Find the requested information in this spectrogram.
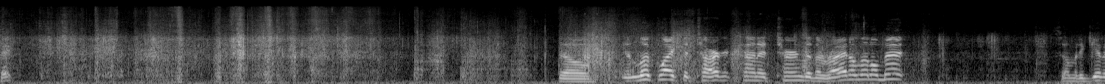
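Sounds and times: footsteps shuffling on dirt: 0.0 - 11.0.

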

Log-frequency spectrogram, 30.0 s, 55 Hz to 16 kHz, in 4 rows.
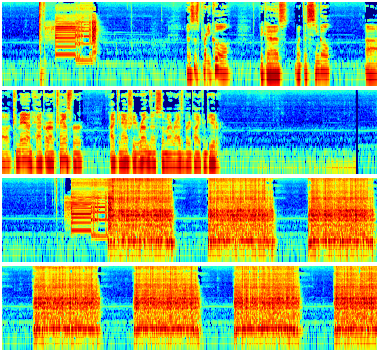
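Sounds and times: pager buzzing in pulses: 0.8 - 2.0, 16.2 - 20.5, 21.1 - 30.0.

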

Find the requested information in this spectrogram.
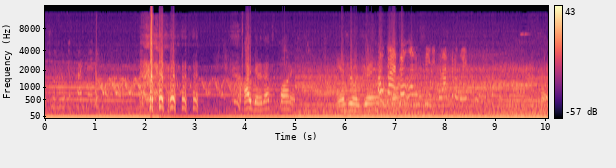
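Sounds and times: person laughing: 1.8 - 4.0.

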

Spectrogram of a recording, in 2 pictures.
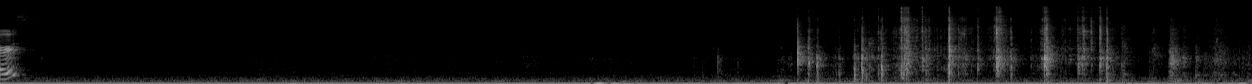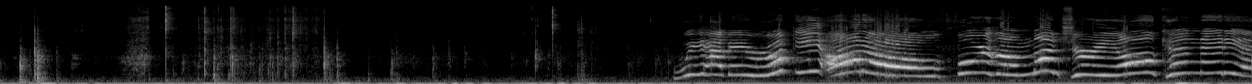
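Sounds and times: packaging crinkling and tearing: 7.8 - 19.2.

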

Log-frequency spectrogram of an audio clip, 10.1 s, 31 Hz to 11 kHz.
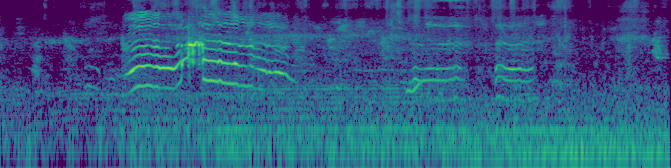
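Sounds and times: small child wailing: 1.8 - 4.5.

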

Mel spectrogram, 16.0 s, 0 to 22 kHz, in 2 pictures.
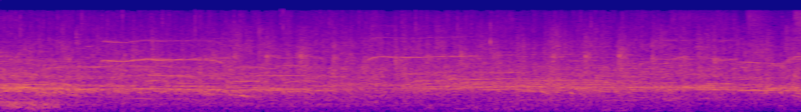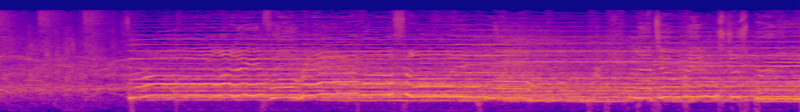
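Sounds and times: whistles: 0.0 - 2.8, 3.5 - 5.2, 6.5 - 9.4
crowd applauding and cheering: 0.0 - 16.0.

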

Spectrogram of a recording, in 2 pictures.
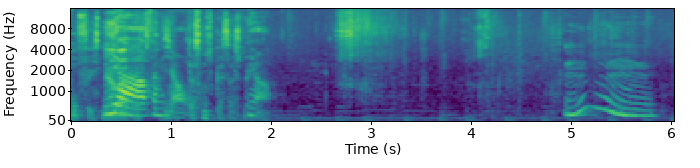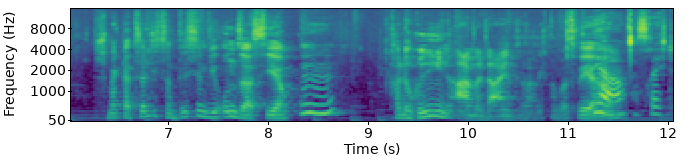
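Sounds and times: people chewing crunchy cereal bar: 2.6 - 4.9.

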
